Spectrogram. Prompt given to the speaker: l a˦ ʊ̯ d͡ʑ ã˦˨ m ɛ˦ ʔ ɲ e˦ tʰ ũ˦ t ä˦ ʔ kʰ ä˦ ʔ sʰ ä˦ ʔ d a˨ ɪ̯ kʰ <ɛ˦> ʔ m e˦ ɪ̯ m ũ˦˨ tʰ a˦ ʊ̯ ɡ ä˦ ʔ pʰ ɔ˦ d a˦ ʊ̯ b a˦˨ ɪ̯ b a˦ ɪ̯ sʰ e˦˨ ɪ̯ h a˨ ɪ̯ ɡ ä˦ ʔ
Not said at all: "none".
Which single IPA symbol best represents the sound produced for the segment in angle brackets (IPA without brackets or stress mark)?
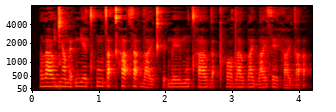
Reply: ɪ˦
